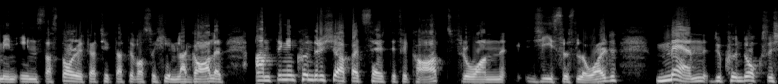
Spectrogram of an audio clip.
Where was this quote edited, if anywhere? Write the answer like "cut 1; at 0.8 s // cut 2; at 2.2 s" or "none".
cut 1; at 5.2 s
